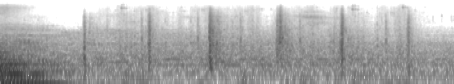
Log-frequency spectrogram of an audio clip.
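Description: Heavy metal footsteps clank at a steady walking pace.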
